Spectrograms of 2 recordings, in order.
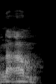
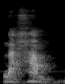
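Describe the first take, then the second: First: Both vowels are a, with a throat sound between. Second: Both vowels are a, with an h between. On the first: "নুনেও জবর আইনেও জবর" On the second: "আইনকে হা দ্বারা পরিবর্তন করে"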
